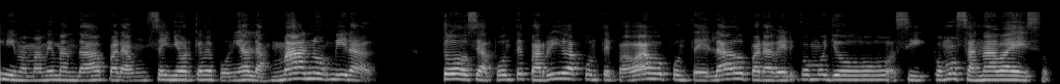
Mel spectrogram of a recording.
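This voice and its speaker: A woman's voice: mid-range voice, clean tone. Candid middle-aged woman storytelling. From Panama. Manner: candid, conversational storytelling with many "o sea" asides. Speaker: spiritual teacher giving a workshop. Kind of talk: personal testimony talk.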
